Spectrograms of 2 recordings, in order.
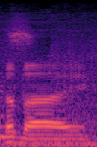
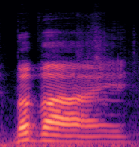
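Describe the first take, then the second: First: It is said flatly, without energy. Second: It is said brightly, with energy.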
